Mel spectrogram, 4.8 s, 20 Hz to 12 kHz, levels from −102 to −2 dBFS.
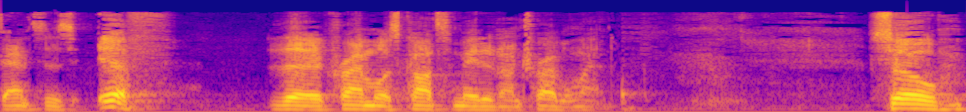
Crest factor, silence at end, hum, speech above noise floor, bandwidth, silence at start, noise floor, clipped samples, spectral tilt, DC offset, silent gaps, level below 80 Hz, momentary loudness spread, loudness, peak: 16 dB; 0 s; none; 30 dB; 8.4 kHz; 0 s; -44 dBFS; under 0.1%; -4 dB/octave; 0.7%; none; -54 dBFS; 19 LU; -14 LUFS; 0 dBFS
